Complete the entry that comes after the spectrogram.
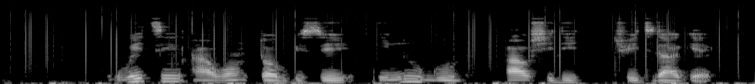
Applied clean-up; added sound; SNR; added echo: classical method spectral subtraction.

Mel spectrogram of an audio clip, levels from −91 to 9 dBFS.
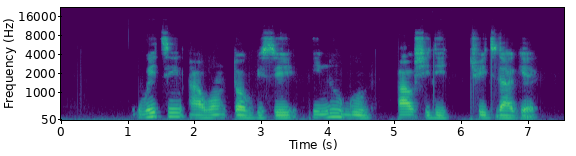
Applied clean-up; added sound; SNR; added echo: neural mask model DeepFilterNet 3.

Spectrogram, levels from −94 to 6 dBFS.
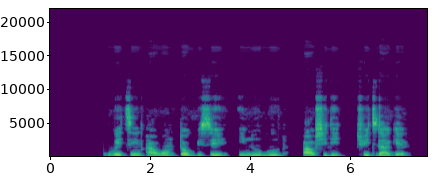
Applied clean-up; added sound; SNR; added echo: none; none; none; none.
